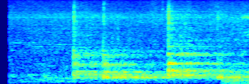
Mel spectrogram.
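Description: Opening of a choral arrangement of a Māori song: a drum struck three times, starting under a second in, with steady sustained tones sounding after each strike.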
